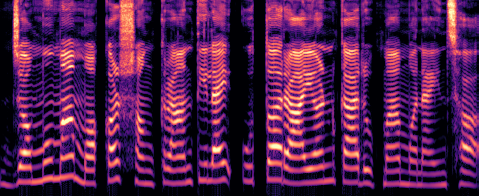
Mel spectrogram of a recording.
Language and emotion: Nepali, neutral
